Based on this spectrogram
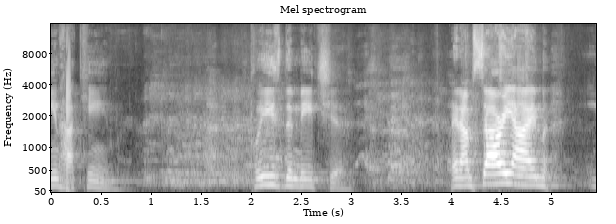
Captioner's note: laugh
